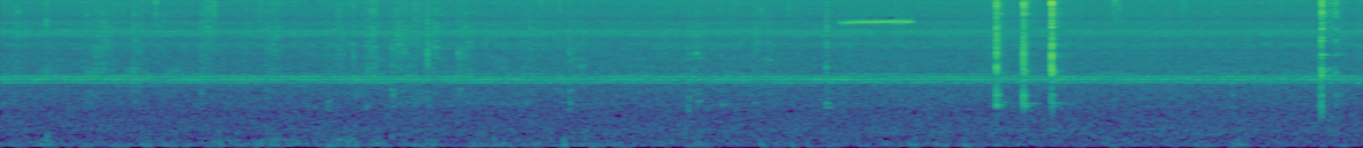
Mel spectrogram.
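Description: Steady high-pitched insect drone. A metal spoon clinks against a steel cup three quick times about seven and a half seconds in, and once more near the end.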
